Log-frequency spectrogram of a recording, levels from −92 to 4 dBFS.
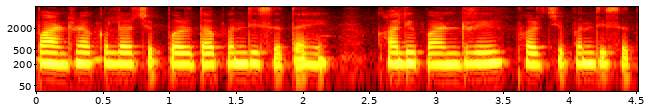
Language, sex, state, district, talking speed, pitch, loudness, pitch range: Marathi, female, Maharashtra, Solapur, 160 wpm, 210 Hz, -19 LUFS, 200-215 Hz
